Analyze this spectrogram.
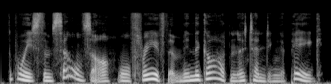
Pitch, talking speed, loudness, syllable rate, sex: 190 Hz, 255 wpm, -16 LUFS, 6.6 syllables/s, female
